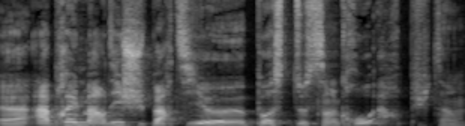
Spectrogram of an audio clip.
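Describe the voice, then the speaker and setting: The man's pitch swings very widely as he talks fairly slowly. The recording is very clean, and the background is silent. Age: 30s. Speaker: comedian. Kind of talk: casual chat. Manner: halting.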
